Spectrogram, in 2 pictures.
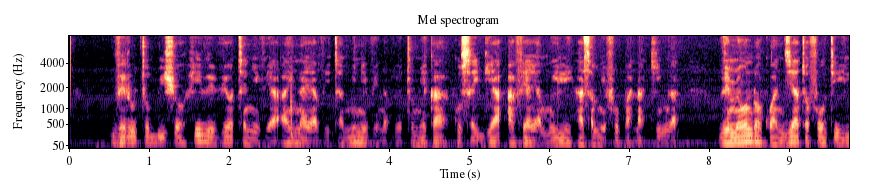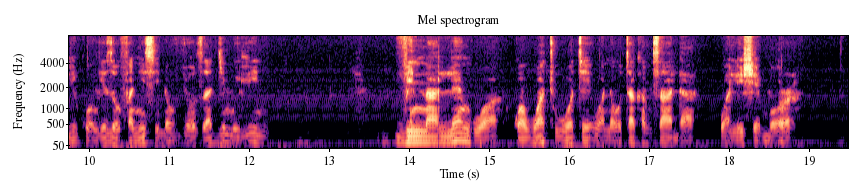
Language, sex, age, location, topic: Swahili, male, 18-24, Nakuru, health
